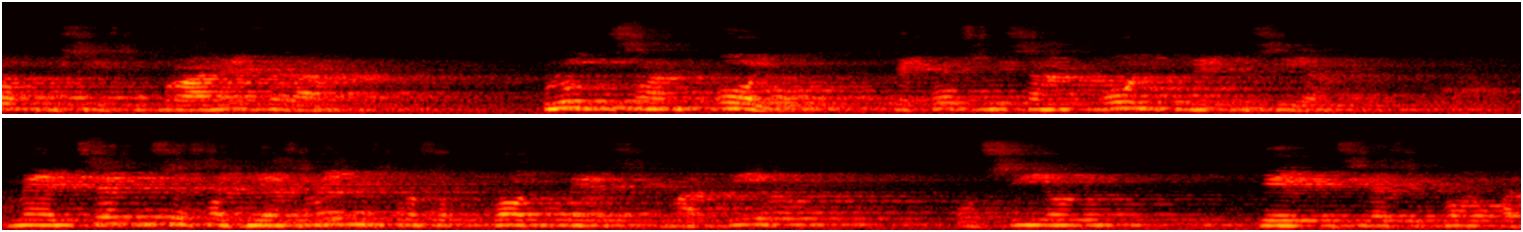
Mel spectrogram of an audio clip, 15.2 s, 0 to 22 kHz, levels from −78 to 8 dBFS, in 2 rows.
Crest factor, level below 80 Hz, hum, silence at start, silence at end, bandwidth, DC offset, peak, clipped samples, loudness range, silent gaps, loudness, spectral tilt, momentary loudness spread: 18 dB; -62 dBFS; none; 0 s; 0 s; 10.5 kHz; under 0.1%; -14 dBFS; under 0.1%; 4 LU; none; -32 LUFS; -7 dB/octave; 16 LU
